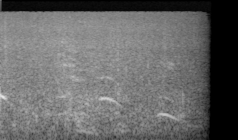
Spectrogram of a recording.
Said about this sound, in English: had them shout their lines as I shook the canoe up and down to simulate the effects of whitewater rapids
